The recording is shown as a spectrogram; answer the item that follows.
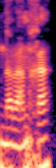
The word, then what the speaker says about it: Naranja: So the main area that we saw of growth in is literally south of Kendall, which is an area called Naranja. And we have seen... – Well pronounced. – Thank you. – For a guy with the British accent. You even got the "ch" in there.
